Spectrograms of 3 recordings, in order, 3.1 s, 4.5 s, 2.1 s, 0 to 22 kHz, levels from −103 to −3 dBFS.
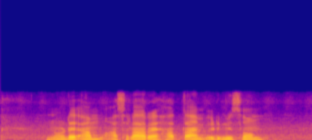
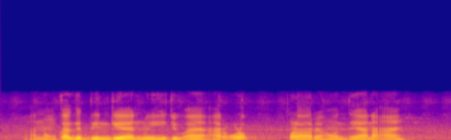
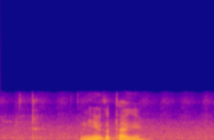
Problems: constant background noise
